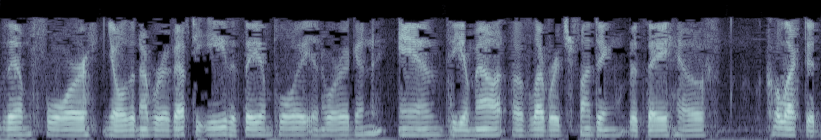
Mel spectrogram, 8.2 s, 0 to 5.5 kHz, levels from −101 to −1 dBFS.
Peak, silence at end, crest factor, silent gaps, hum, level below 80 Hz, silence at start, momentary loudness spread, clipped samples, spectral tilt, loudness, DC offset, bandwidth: -6 dBFS; 0 s; 20 dB; none; none; -64 dBFS; 0 s; 7 LU; under 0.1%; -8.5 dB/octave; -26 LUFS; under 0.1%; 4.1 kHz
